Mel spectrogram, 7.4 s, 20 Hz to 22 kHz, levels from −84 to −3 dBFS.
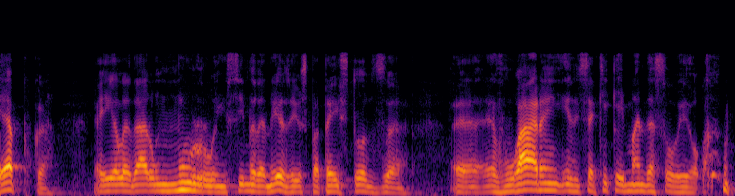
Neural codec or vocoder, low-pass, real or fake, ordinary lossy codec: codec, 24 kHz, 3 kbps, HILCodec; 7.2 kHz; fake; none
